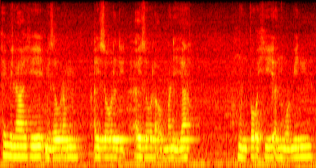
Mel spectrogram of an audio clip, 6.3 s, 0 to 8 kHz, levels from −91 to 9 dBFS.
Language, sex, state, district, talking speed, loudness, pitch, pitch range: Mizo, male, Mizoram, Aizawl, 170 wpm, -15 LUFS, 130 Hz, 125-135 Hz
